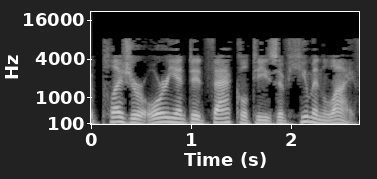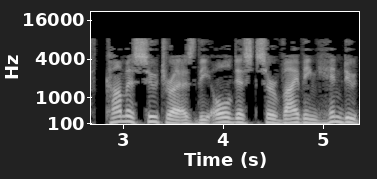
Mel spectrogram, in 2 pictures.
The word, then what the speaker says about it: Kāmasūtra: The Kama Sutra, Sanskrit, Kamasutra pronunciation, Kama Sutra, is an ancient Indian Sanskrit text on sexuality, eroticism and emotional fulfillment in life.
